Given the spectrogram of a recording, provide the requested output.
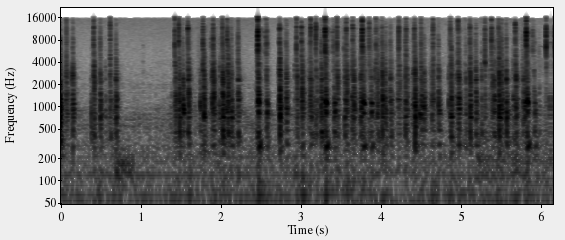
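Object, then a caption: Mechanical keyboard with round plastic keycaps. Fingertips type on a retro typewriter-style mechanical keyboard with round plastic keycaps set in chrome rings. A few keystrokes and a brief pause lead into a fast, continuous run of sharp, short, bright clicking, centred around 1.2 kHz with no low end.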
